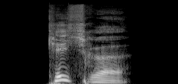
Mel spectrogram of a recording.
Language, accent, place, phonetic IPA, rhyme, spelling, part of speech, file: German, Germany, Berlin, [ˈkɪçʁə], -ɪçʁə, kichre, verb, De-kichre.ogg
- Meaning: inflection of kichern: 1. first-person singular present 2. first/third-person singular subjunctive I 3. singular imperative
